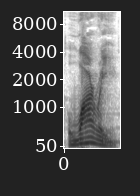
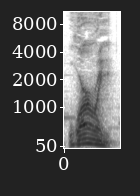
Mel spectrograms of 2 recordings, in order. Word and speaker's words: worry: You worry 美式发音发 R 重度卷舌，英式发音叫 worry，美式发音叫 worry，你在担忧。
